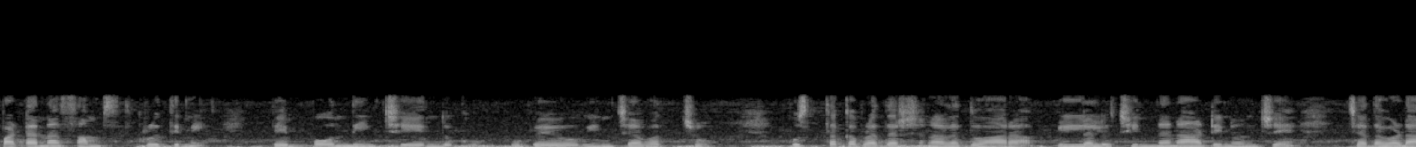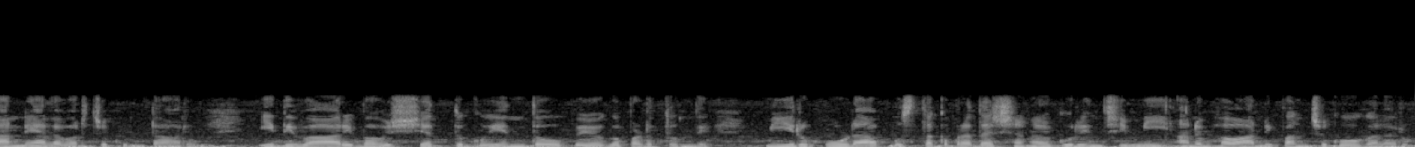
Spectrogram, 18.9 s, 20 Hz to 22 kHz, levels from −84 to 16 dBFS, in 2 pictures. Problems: constant background noise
